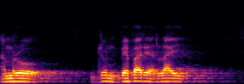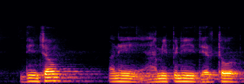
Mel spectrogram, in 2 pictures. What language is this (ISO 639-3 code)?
nep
